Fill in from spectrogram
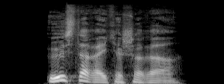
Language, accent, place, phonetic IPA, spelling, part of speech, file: German, Germany, Berlin, [ˈøːstəʁaɪ̯çɪʃəʁɐ], österreichischerer, adjective, De-österreichischerer.ogg
- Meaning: inflection of österreichisch: 1. strong/mixed nominative masculine singular comparative degree 2. strong genitive/dative feminine singular comparative degree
